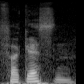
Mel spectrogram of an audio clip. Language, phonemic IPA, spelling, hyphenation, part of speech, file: German, /fɛɐ̯ˈɡɛsən/, vergessen, ver‧ges‧sen, verb / adjective, De-vergessen.ogg
- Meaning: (verb) 1. to forget (lose remembrance of) 2. to forget (fail to do something out of forgetfulness) 3. to leave (forget to take) 4. to overlook, to miss 5. past participle of vergessen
